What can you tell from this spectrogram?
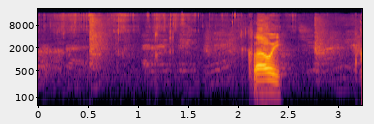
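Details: Chloe, a two-month-old miniature schnauzer puppy exploring her new home indoors, gives one short, high, yelping bark; a person repeatedly calls her name in a quiet room, with light clatter around.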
